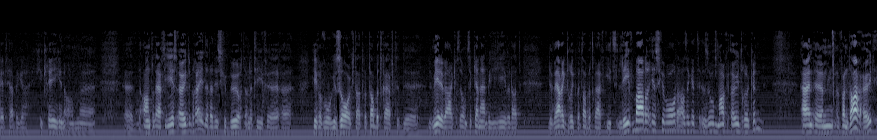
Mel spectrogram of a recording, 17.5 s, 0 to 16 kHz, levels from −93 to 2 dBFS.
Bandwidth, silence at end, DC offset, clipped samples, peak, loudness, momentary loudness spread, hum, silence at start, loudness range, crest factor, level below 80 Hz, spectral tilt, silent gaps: 7.6 kHz; 0 s; under 0.1%; under 0.1%; -18 dBFS; -42 LUFS; 19 LU; none; 0 s; 6 LU; 24 dB; -60 dBFS; -3.5 dB/octave; none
